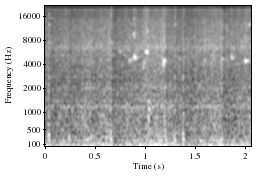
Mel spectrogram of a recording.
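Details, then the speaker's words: 1969 Ford F-350 with swapped 352 FE V8, pulling in third gear on the road: deep even rumble under load, no knocks or misses; plenty of power, normal engine under load. "third gear yeah i think the engine's running pretty good it's got lots of power"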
